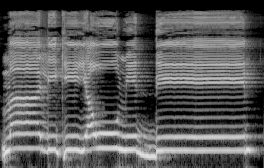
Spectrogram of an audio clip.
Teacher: میم کو لمبا کرنا ہے، کھڑا زبر اس پہ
